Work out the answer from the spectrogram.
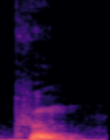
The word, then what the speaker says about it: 分: But fun becomes pun.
